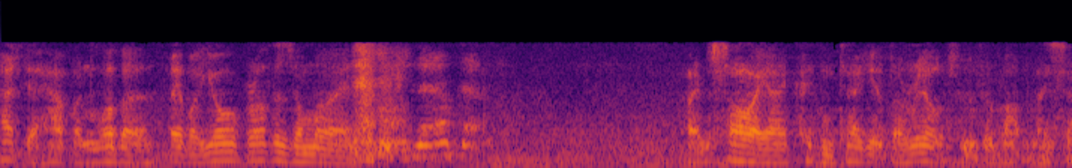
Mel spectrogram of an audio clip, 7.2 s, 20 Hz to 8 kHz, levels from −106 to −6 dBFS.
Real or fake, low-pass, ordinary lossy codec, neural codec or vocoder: fake; 7.2 kHz; AAC, 16 kbps; codec, 16 kHz, 2 kbps, X-Codec, WavLM features, trained on Multilingual LibriSpeech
